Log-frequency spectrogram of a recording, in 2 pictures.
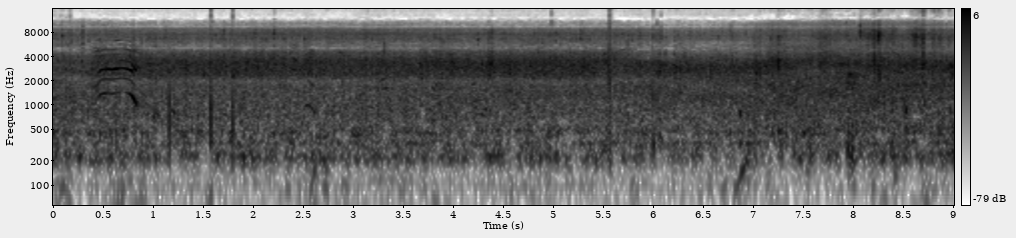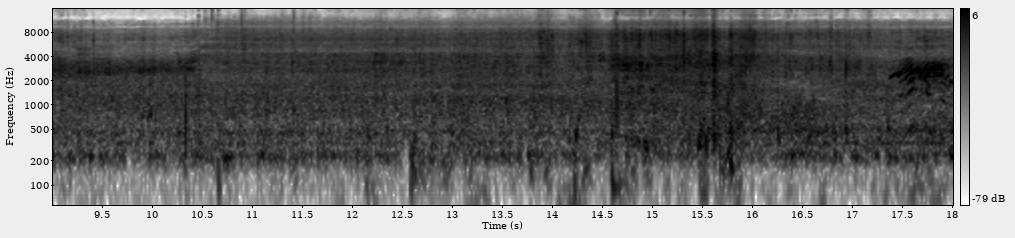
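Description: Children splash and play in canal water flowing into a rice field, with continuous rushing, splattering water and occasional young voices mixed in, growing livelier toward the end.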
